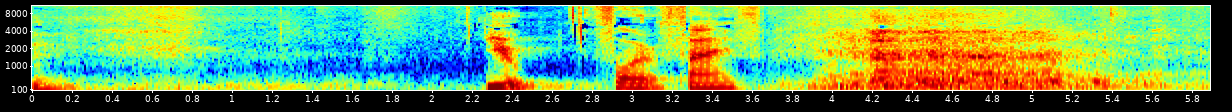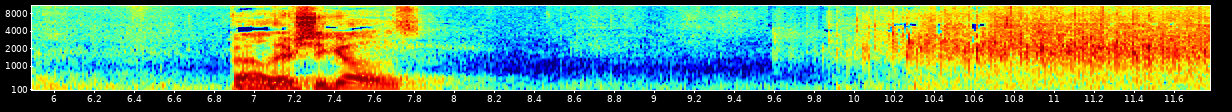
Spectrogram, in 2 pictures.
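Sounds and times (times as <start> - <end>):
speech: 0.0 - 0.3, 2.3 - 5.5, 6.9 - 7.9
laughter: 3.7 - 6.7
audience applause for a third-act entrance in a stage show: 9.6 - 11.7.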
